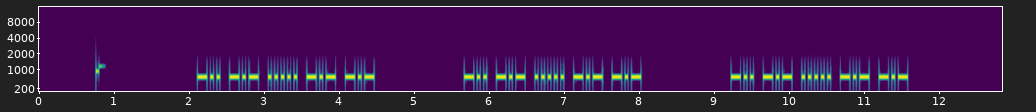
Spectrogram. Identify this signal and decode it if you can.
Morse code, heard as a keyed tone, about 28 wpm, 700 Hz. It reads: DK5KK DK5KK DK5KK
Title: Call Signs Repeated 2x - 28wpm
